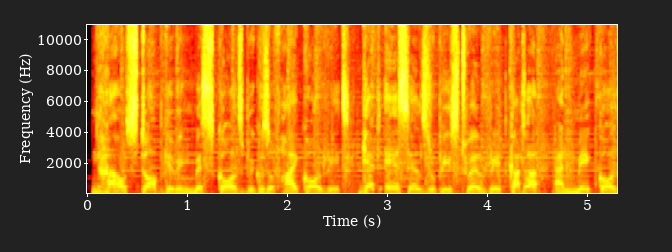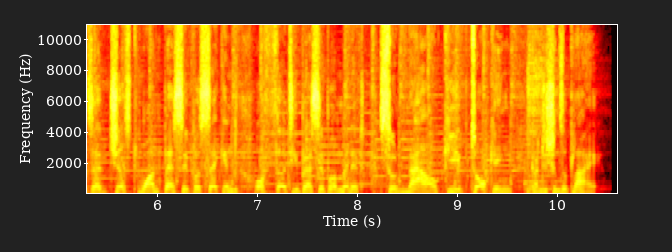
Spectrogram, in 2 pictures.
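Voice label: English male voice over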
